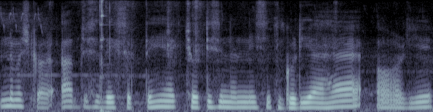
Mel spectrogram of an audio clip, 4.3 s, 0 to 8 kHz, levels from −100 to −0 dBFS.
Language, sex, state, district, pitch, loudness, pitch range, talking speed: Hindi, male, Maharashtra, Solapur, 140 Hz, -34 LUFS, 130-150 Hz, 195 wpm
